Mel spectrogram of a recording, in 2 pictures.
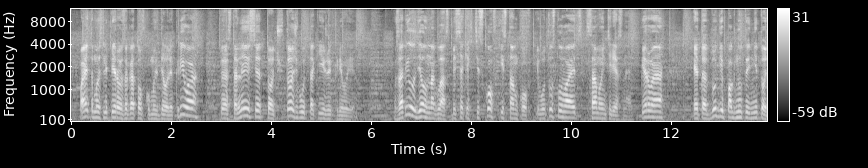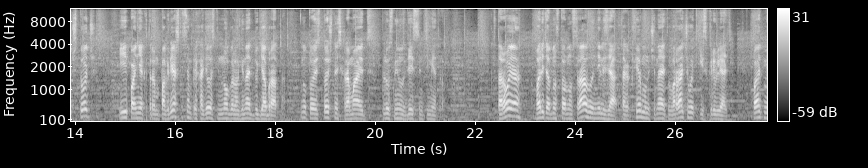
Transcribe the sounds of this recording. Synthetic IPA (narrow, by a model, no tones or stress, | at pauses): pɐɛt̪əmʊjesʲlʲɪpʲe̞rvʊjʊzəɡɐt̪o̞fkʊmɨzʲdʲe̞lˠəlʲɪkɾʲivə | t̪o̞ɪɐst̪ɐlʲnɨjəfsʲet̪ot͡ɕt̪ot͡ɕbud̪ʊt̪ːɐkʲijəʐɨkɾʲɪvɨjə | zɐpʲilˠədʲe̞lˠənɐɡlˠasbʲɪssʲækʲɪxtʲɪsko̞fist̪ɐnko̞fivot̪ut̪splˠɨvajɪt̪ | saməjəɪnʲtʲɪɾʲe̞snəjəpʲe̞rvəjə | ɛt̪əd̪uɡʲɪpɐɡnut̪ɨjnʲɪt̪o̞t͡ɕt̪ot͡ɕ | ipɐnʲe̞kə̥t̪əɾɨmpɐɡɾʲe̞ʂnəsʲtʲɪmpɾʲɪxɐdʲilˠəsʲnʲɪmno̞ɡəɾəzɡʲɪnat̚ʲd̪uɡʲɪɐbɾat̪̚nə̰ | nut̪o̞jɪsʲt̚ʲt̪o̞t͡ɕnəsʲtʲxɾɐmajɪt̪ | plʲusmʲinʊsdʲesʲɪt̪ʲsɨnʲtʲɪmʲe̞t̪ɾə̰f | ft̪ɐɾo̞jə | vɐɾʲitʲɐd̪nust̪o̞ɾənʊsrazʊnʲɪlʲzʲat̪akːakfʲermənət͡ɕɪnajɪt̪vɐɾat͡ɕɪvətʲiskɾʲɪvlʲætʲ | pɐɛt̪əm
